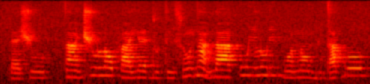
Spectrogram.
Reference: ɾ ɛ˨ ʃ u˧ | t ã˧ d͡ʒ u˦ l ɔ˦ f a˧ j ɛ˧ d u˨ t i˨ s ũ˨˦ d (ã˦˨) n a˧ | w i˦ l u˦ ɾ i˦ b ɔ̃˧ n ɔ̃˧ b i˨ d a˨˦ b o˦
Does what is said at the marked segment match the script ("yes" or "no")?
yes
